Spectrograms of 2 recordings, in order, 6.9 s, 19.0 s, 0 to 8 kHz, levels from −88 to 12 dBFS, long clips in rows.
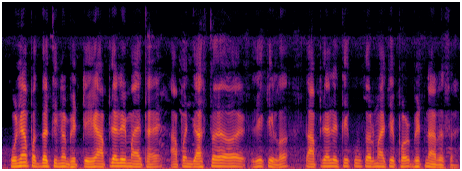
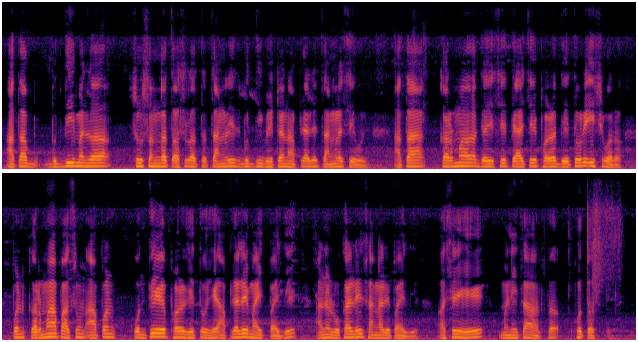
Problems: none marked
